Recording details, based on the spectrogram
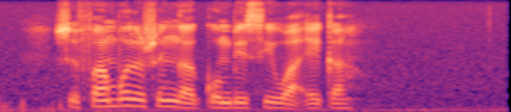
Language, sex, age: Tsonga, male, 24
